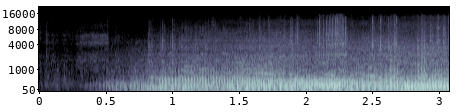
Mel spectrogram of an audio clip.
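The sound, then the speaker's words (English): Small engines buzz to life and build steadily: about 50 riders of the ATL Bike Life group rev dirt bikes and ATVs and do wheelies outside a park in southwest Atlanta. The dense snarling drone grows louder over a few seconds with rising throttle bursts. “In Atlanta, the buzzing of dirt bikes and ATVs grows loudest on Sundays.”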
